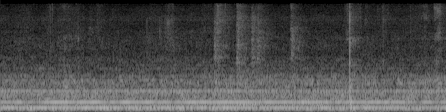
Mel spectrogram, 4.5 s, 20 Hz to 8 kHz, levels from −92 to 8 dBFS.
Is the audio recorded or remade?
remade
